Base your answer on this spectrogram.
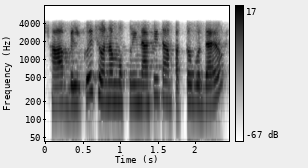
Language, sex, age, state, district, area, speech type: Sindhi, female, 30-45, Maharashtra, Thane, urban, conversation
